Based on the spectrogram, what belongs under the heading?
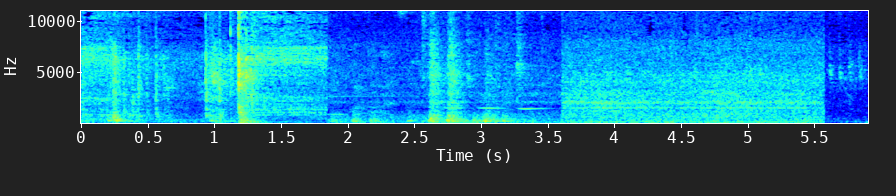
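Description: JR local train running, heard from inside the carriage: a steady rumble with a few clunks and rattles in the first half. The sound cuts off shortly before the end.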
